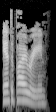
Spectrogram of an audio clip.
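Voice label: "antipyrine", British English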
